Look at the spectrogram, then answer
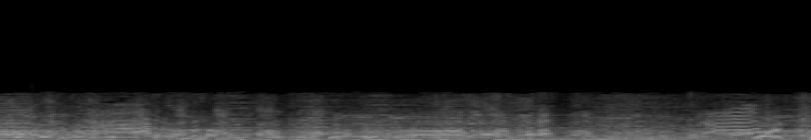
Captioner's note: laughing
